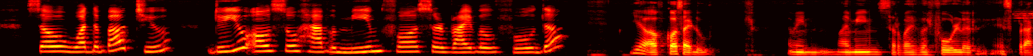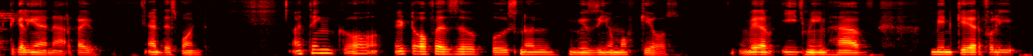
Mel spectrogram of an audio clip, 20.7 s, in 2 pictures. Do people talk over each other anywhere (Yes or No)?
No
